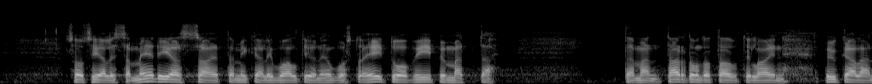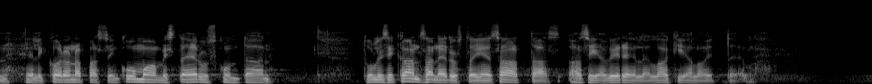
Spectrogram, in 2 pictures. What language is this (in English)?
Finnish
